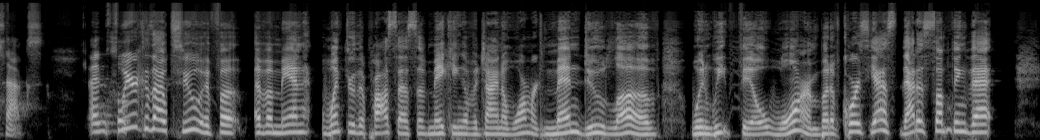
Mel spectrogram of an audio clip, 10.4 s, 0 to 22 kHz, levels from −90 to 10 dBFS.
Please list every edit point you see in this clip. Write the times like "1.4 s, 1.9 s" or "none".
1.2 s, 1.7 s, 5.4 s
